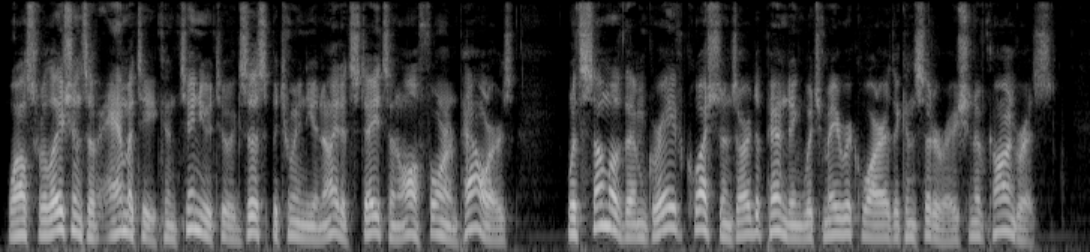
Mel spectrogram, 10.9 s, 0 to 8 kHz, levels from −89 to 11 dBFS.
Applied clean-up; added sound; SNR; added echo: none; none; none; none.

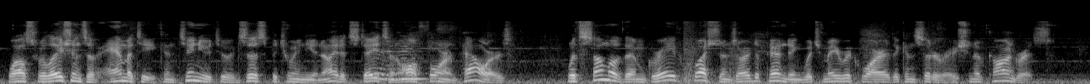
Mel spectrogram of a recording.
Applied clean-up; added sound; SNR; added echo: none; Subway, metro, underground; 13 dB; none.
